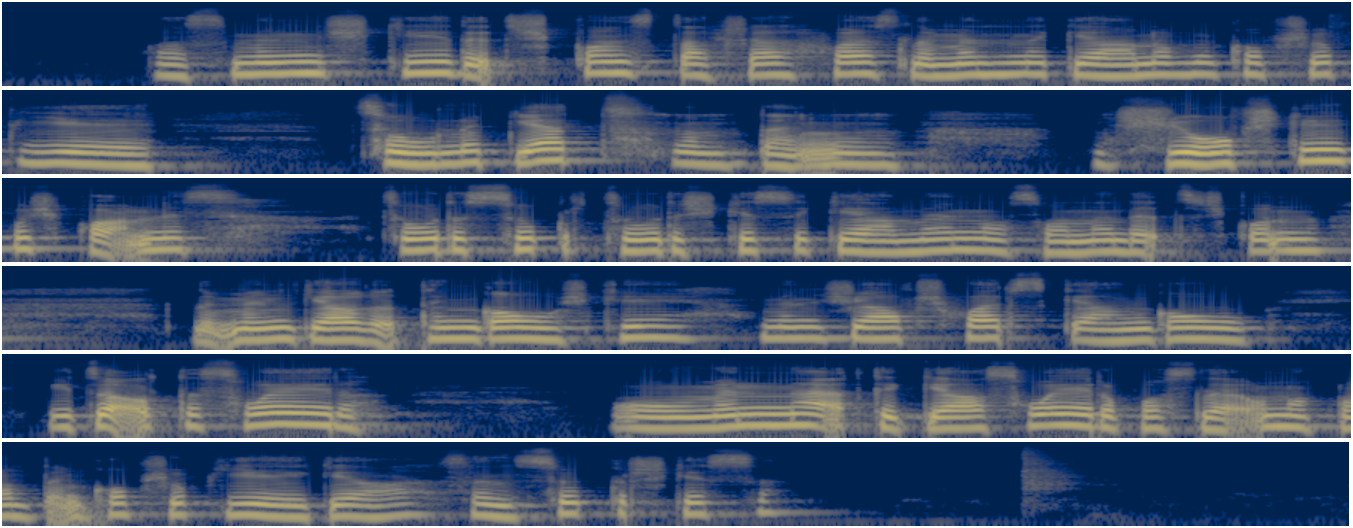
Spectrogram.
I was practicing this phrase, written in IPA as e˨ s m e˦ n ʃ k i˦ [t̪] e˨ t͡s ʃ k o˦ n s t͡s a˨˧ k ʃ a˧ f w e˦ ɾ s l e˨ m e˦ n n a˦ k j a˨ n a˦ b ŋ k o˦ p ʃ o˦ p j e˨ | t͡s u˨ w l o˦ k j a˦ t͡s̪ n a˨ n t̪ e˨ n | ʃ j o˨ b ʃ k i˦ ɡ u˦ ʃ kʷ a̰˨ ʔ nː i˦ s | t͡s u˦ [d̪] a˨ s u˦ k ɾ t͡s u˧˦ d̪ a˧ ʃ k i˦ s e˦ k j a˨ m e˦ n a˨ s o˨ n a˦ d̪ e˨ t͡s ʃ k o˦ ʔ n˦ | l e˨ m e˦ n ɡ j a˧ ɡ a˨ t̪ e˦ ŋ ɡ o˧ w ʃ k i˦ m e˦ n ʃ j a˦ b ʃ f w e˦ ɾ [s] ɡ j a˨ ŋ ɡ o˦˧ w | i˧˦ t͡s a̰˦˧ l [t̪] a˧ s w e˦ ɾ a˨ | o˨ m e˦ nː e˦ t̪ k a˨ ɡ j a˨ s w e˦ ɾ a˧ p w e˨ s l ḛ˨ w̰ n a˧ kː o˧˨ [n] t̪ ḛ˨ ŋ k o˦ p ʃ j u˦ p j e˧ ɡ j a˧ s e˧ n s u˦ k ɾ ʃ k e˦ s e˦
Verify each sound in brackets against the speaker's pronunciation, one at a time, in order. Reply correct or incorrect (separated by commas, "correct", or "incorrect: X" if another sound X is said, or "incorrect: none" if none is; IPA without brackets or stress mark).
incorrect: d̪, correct, correct, correct, correct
